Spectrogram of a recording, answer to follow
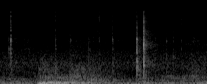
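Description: A handful of sharp, separate clicks from a computer being operated while browsing files, the clearest about one and a half seconds in, with a soft low thud about half a second in.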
